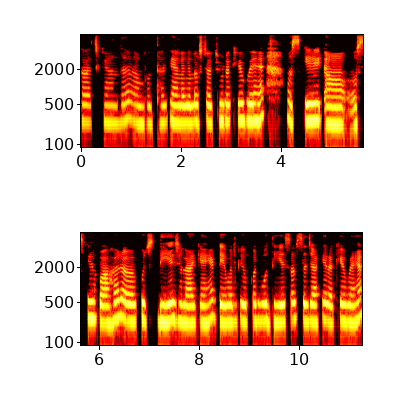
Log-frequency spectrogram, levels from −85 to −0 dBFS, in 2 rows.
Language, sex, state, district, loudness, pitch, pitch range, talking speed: Hindi, female, Chhattisgarh, Bastar, -15 LUFS, 235 Hz, 225-250 Hz, 175 wpm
